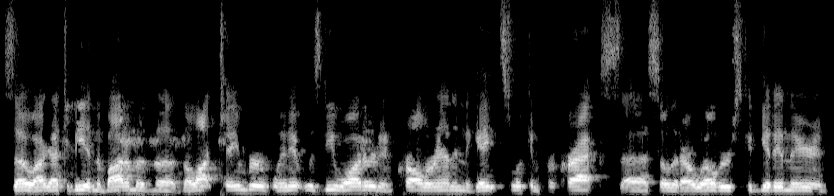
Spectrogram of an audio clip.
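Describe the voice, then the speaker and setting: Kentucky-accented presenter, 40s, male, easygoing, mid-pitched, slightly muffled call audio. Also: level tone, brisk, hardly any pauses. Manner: folksy, conversational, says y'all. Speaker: guest presenter, engineer. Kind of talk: online presentation. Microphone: computer on a video call.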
